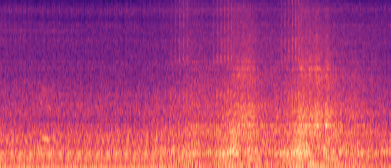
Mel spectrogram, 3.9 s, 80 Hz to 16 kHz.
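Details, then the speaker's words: Suzuki Katana four-cylinder barn find, first start after 31 years standing, on original spark plugs: revving sounds lumpy and uneven, firing on three cylinders with some vibration; one dead cylinder, possibly a broken-down plug. "it's definitely on three cylinders now but the plugs are the original"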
